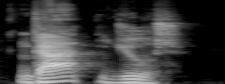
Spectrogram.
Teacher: Por ejemplo tenemos Gaius, tenemos la I entre la A y la U, por tanto esa I no es una vocal sino una semiconsonante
